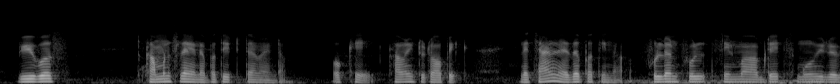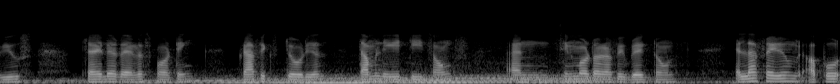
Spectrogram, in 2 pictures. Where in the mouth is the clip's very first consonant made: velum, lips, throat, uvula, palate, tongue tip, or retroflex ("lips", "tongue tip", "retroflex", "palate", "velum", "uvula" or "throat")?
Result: lips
